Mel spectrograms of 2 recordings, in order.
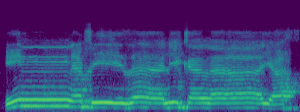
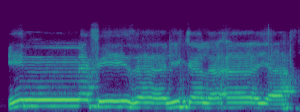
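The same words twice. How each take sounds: The two takes are said the same way.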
